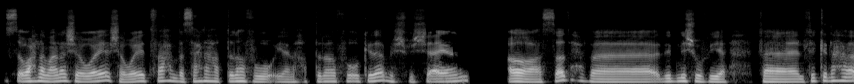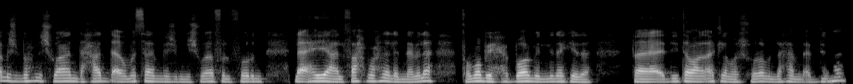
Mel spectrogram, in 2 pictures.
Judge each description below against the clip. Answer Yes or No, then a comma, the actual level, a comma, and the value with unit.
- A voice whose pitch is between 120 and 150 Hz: Yes, low, 135 Hz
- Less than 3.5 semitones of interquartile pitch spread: Yes, average, 2.8 semitones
